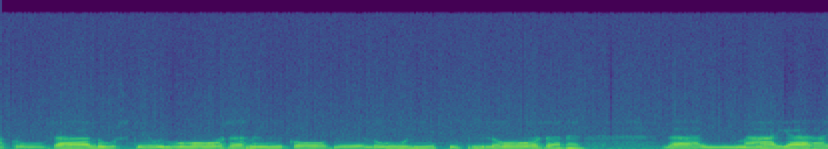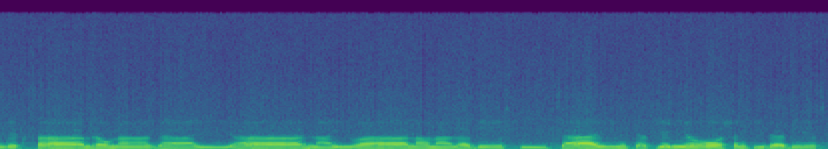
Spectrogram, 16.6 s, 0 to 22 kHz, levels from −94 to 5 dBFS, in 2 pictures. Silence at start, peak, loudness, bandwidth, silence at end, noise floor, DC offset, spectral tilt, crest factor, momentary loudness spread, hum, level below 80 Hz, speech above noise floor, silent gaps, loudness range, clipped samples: 0 s; 0 dBFS; -16 LUFS; over 20 kHz; 0 s; -37 dBFS; under 0.1%; -7.5 dB/octave; 16 dB; 8 LU; none; -44 dBFS; 21 dB; none; 3 LU; under 0.1%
